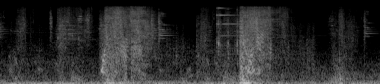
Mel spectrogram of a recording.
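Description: Magic spells burst with loud whooshing blasts.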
